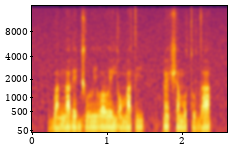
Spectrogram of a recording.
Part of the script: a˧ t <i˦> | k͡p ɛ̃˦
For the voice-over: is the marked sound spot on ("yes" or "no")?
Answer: yes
